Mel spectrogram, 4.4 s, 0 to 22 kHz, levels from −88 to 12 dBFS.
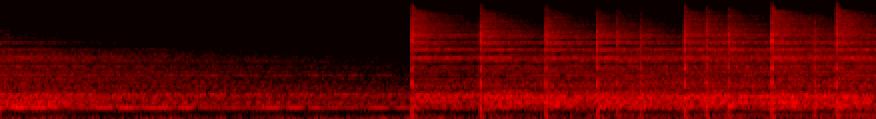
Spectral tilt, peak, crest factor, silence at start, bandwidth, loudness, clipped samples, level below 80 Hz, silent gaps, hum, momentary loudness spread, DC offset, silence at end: -1 dB/octave; -30 dBFS; 26 dB; 0 s; 19 kHz; -53 LUFS; under 0.1%; -78 dBFS; none; none; 14 LU; under 0.1%; 0 s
